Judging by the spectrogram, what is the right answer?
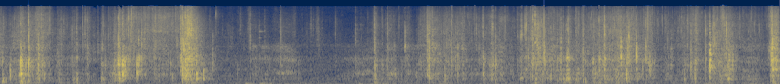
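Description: Yellow padded mailing envelope being torn open and pulled apart by hand, its paper crinkling and crumpling in irregular bursts, with a quieter spell in the middle.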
